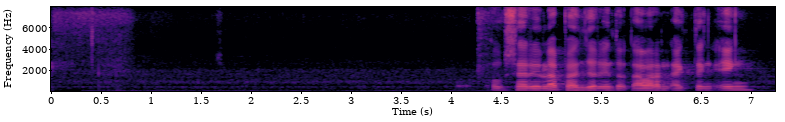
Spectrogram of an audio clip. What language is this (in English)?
Javanese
